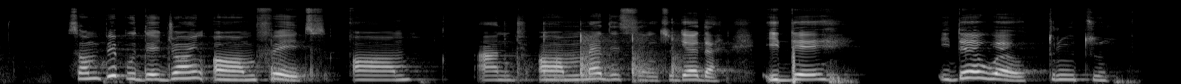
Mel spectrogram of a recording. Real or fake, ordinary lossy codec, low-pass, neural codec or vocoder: real; none; 14.4 kHz; none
